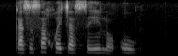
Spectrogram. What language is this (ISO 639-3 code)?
nso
